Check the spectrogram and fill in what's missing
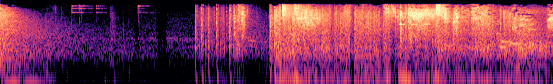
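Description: Rapid bursts of pistol fire in the online shooter Halo, crackling in quick repeated volleys that grow louder and denser after a quieter opening stretch.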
